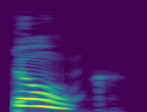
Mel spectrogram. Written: टोंक

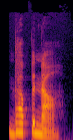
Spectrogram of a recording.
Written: धपना

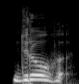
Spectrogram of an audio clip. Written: द्रोह

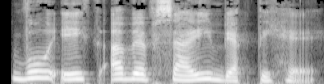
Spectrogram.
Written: अव्यवसायी

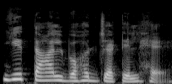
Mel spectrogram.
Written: ताल

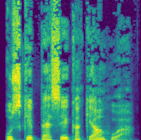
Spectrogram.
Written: होना

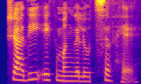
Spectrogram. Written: मंगलोत्सव

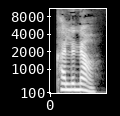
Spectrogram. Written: खलना

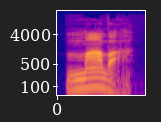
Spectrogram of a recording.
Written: मावा

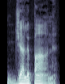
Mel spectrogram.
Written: जलपान

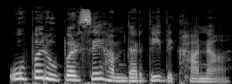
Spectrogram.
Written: ऊपर-ऊपर

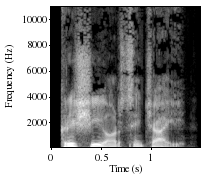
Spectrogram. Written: सिंचाई

